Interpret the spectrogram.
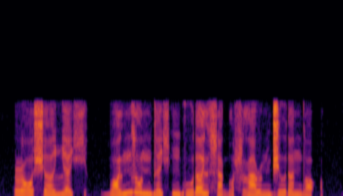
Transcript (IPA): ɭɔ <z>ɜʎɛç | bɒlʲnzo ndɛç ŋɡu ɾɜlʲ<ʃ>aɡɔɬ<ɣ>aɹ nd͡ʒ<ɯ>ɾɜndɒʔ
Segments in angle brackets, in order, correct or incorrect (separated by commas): incorrect, incorrect, correct, correct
